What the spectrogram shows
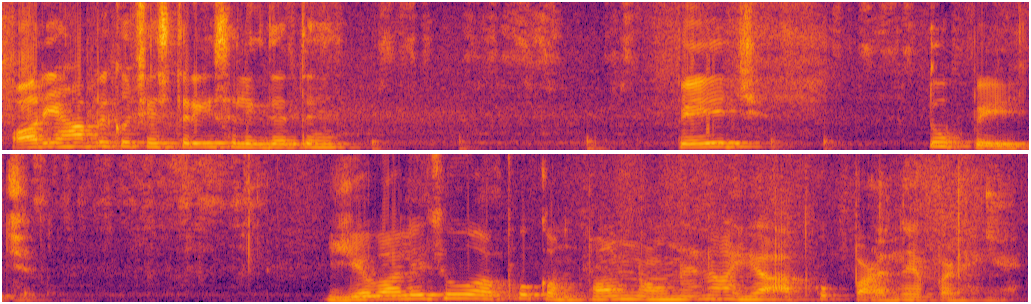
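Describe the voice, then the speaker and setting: High-voiced man teaching exam grammar. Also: a little mellow. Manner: explains step by step, repeats key words, asks students questions. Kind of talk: Hindi-English exam-prep grammar lecture.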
